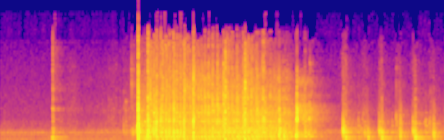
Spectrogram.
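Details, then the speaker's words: Antique Lawn-Boy edger on first run after carburettor cleaning: a brief rough run with a harsh scraping rasp, then ticking as it stops. The dented cooling fan is hitting its cover. "sounds like the fan sitting on here oh yeah look at it it's kind of dented in"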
